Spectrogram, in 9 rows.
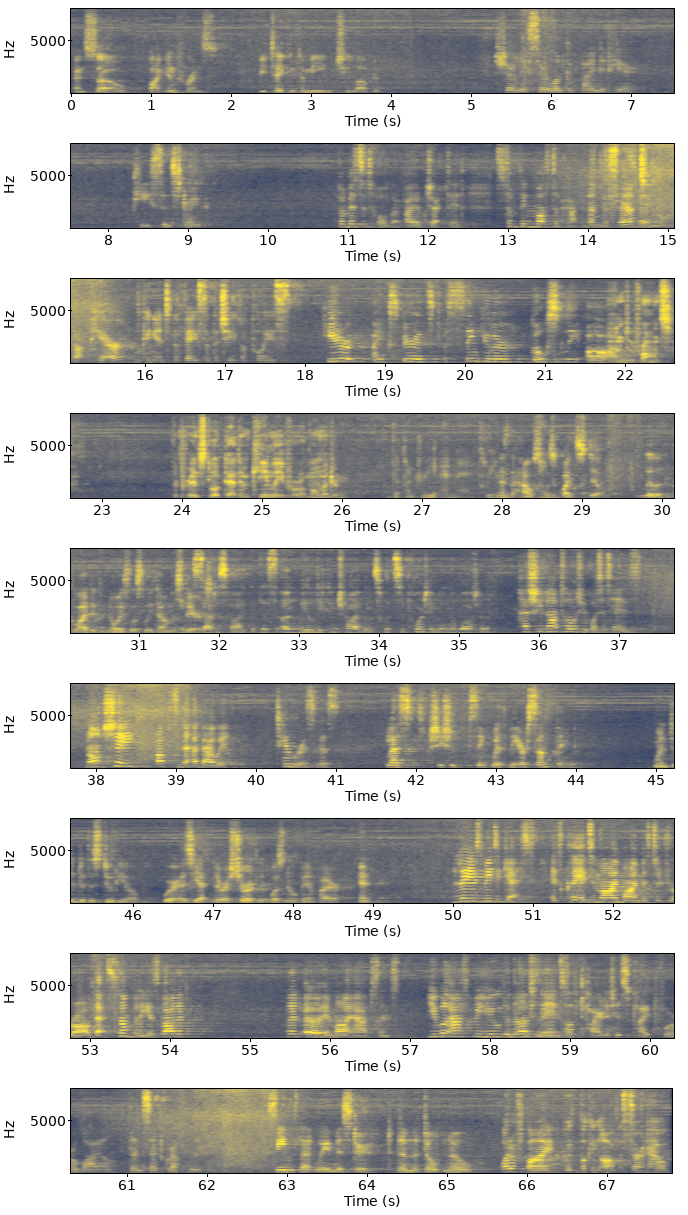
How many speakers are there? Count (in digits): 9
